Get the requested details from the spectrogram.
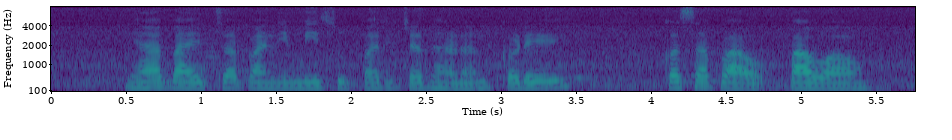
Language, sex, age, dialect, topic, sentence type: Marathi, female, 25-30, Southern Konkan, agriculture, question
